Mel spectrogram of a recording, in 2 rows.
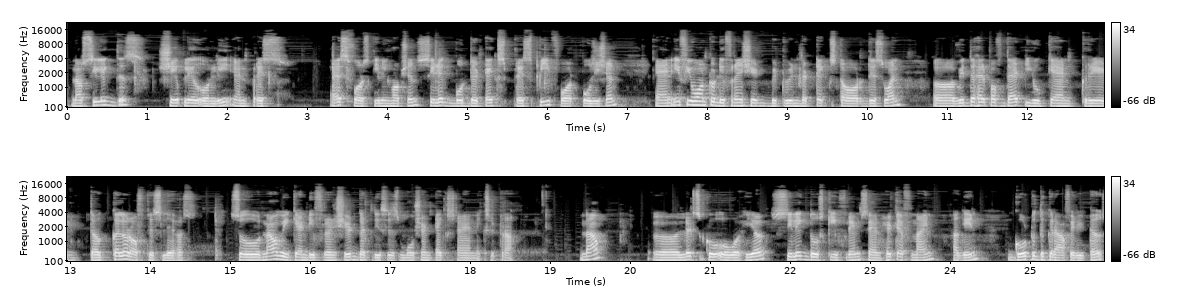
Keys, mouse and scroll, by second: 0.0 click, 3.3 s, 4.4 click, 4.9 shift+click, 5.8 p, 11.7 click, 15.6 click, 16.4 space, 17.1 space, 20.6 j, 21.6-23.0 drag, 23.0 F9, 24.9 click.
